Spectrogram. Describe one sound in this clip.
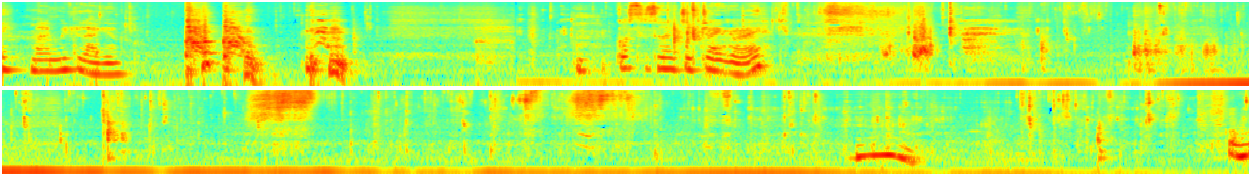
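A fork and chopsticks clink against dishes.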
